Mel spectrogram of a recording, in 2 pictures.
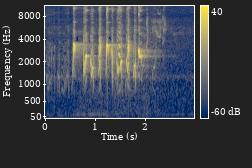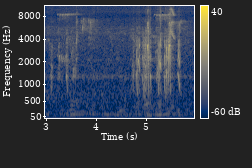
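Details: Decoy bulbul calling to draw a rival to fight: a brisk two-second run of bubbly chattering notes, silence, then a quieter short chatter further off.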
